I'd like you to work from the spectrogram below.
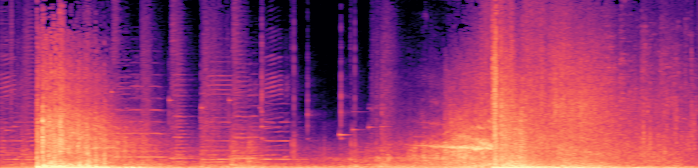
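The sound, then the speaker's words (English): An explosion blows up a gingerbread army in a tabletop dice game: two heavy booming blasts with rumbling decay, one near the start and another about four and a half seconds later, with crackling between them. “So you blow up about half of the army on the left side. Just splinter them and cookie pieces fly everywhere.”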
